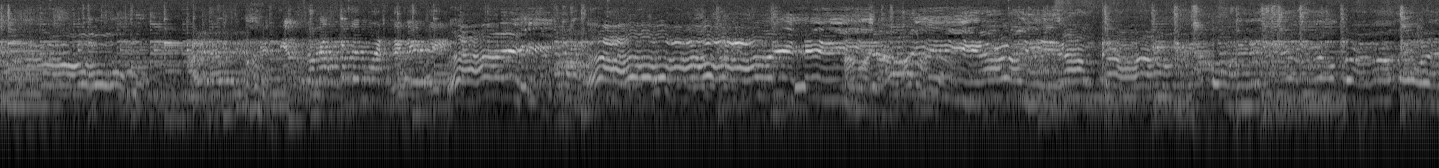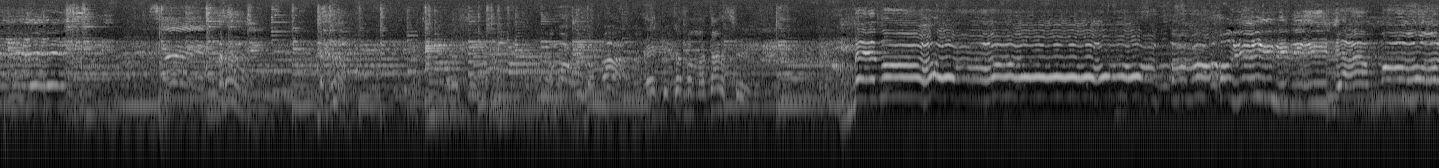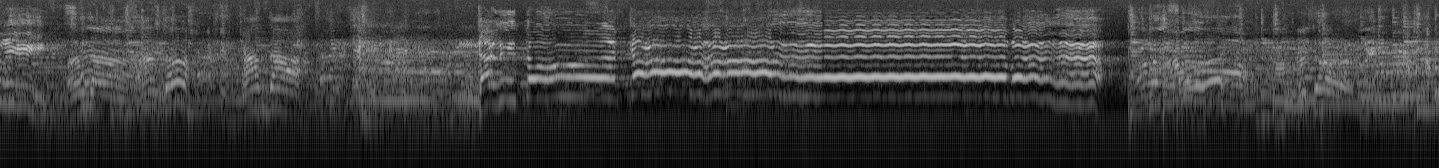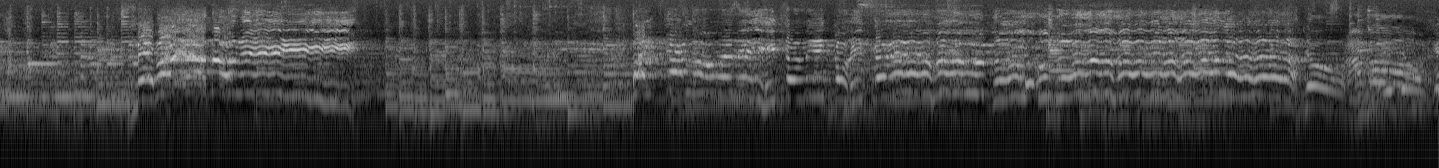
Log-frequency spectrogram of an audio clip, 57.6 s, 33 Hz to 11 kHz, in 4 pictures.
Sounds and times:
Singing: 0:00.0 - 0:17.0, 0:22.7 - 0:30.5, 0:33.6 - 0:41.6, 0:44.4 - 0:46.9, 0:49.2 - 0:57.5
Music: 0:00.0 - 0:57.5
Male speech, man speaking: 0:01.9 - 0:07.2, 0:07.9 - 0:10.9, 0:19.9 - 0:22.0, 0:27.7 - 0:32.3, 0:40.1 - 0:42.8, 0:54.3 - 0:57.5.

